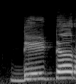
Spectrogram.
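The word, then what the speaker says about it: debtor: definition बताता हूं आपको डेटर और क्रेडिटर बेटा यहां पर देखो डेटर्स बेटा बी साइलेंट है डेटर और उसका भाई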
